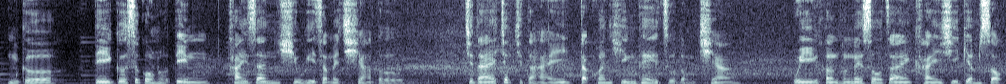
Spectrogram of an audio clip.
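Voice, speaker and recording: Expressive Taiwanese man narrating over music. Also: medium pitch. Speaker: radio drama narrator. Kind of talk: scripted literary narration for radio drama.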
